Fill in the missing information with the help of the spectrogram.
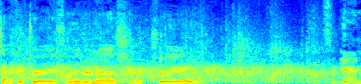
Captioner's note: some Applause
